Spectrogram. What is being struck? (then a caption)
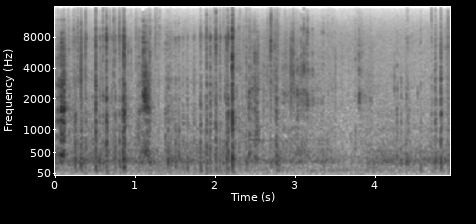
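Soap bar scraped with a metal blade. A metal box-cutter blade scrapes and cuts shavings from the surface of a solid, dried, hand-sized red soap bar. Dry, crisp scraping and crackling strokes arrive at an irregular pace, bright and thin with almost no low end. They are loudest in the first half and trail off to softer scrapes.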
